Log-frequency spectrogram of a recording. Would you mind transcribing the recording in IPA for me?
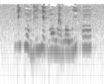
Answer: ɡ i˦ ɡ ɔ̃˦˨ ɡ i˨˦ n e˦˨ ɡ ɔ̃˧ w ɛ̃˨ w ɔ˨ w i˨˦ h ɔ̃˦

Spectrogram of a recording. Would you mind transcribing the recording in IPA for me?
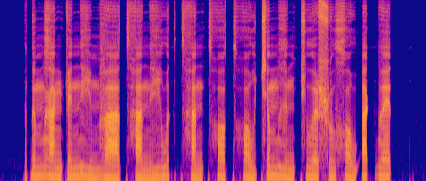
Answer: ɗ ə˧˥ m ɣ a˧ ŋ ʈ e˧˥ n ɣ i˨˩˨ m v aː˨˩˨ t̪ʰ a˨˩ n ɣ i˧ w ə˦˥ k̚ t̪ʰ a˨˩˦ n t̪ʰ ɔ˧ t̪ʰ ɔ˨˩˦ w c ə˧ m ɣ ɨ˨˩˨ n c u˧ ə̯ ʂ u˨˩˦ x ɔ˨˩˦ w ʔ a˦˥ k̚ v ɛ˦˥ t̚

